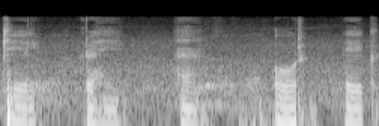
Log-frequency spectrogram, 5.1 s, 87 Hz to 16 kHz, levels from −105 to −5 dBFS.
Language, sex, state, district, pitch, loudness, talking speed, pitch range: Hindi, male, Haryana, Rohtak, 95 Hz, -23 LUFS, 60 wpm, 90-95 Hz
